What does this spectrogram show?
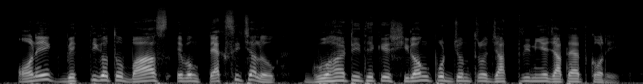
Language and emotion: Bengali, neutral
